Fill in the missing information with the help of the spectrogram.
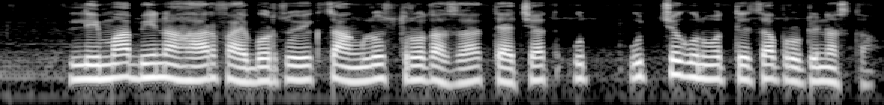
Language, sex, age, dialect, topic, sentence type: Marathi, male, 18-24, Southern Konkan, agriculture, statement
